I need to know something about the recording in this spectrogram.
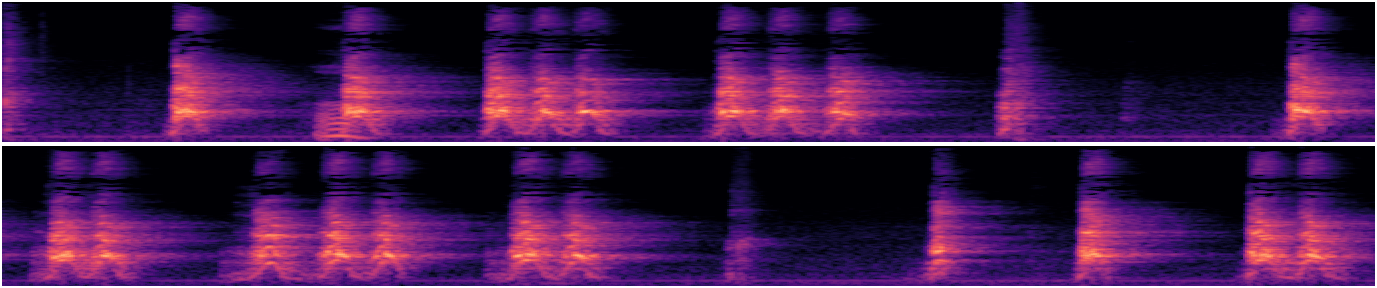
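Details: Seeing itself in a refrigerator for the first time, a rescued purebred Jindo dog barks steadily: harsh, forceful barks grouped in twos and threes, a quiet gap of about a second midway, then renewed rapid barking.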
